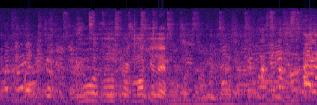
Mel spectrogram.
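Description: Several people talking at once, too mixed to make out words, over a low steady hum.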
